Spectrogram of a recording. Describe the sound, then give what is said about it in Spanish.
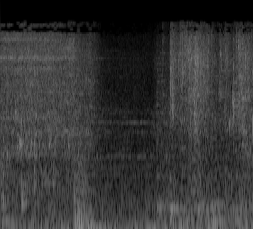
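Water runs steadily from a tap with a broad hissing splash, shifting in tone as it pours into a bowl while rice is being rinsed, with no one speaking. “Y una vez más le vamos a colocar agua para que salga blanco.”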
